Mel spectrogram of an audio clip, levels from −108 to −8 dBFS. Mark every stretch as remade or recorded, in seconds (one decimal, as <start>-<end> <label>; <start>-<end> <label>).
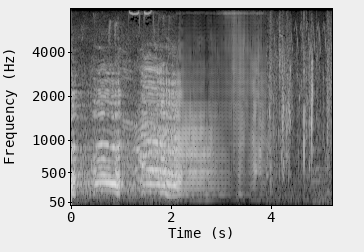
0.0-2.1 recorded; 2.1-3.9 remade; 3.9-5.2 recorded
